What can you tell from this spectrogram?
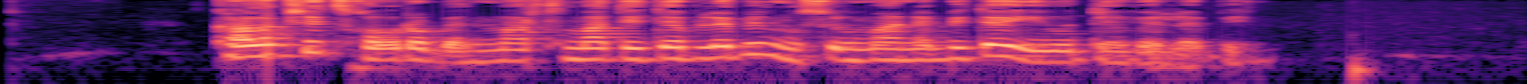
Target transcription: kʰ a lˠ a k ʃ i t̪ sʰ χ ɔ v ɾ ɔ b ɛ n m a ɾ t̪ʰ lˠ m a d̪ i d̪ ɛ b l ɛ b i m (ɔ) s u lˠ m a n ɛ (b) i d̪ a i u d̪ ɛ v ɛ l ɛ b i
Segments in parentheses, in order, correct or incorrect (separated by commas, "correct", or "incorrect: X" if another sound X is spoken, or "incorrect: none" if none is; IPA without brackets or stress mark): incorrect: u, correct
